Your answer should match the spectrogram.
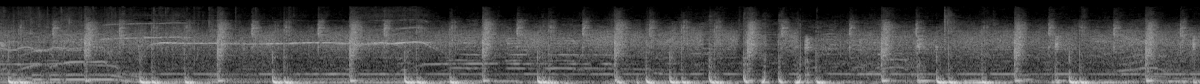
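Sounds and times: band drum beat: 0.0s - 11.6s.

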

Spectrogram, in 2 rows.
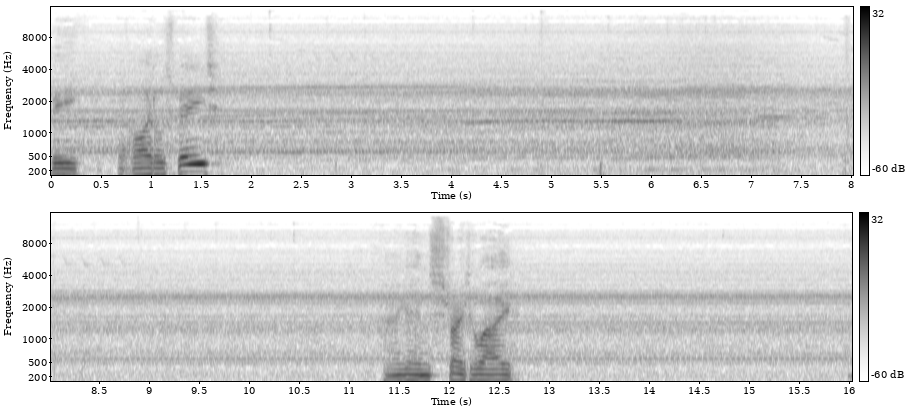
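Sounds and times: ignition rotor whirring: 0.0s - 16.0s.

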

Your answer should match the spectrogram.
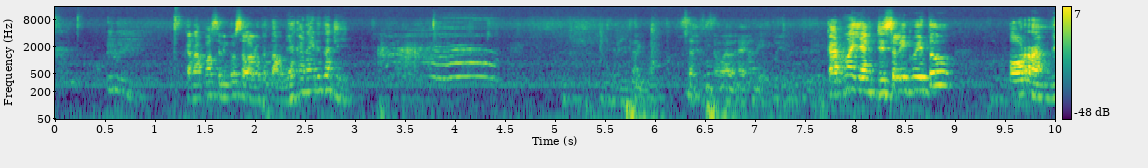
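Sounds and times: high-pitched vocal call: 3.2s - 4.5s.

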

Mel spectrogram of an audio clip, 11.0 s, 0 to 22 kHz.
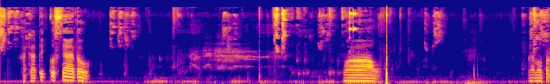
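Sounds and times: rooster crowing: 3.8s - 5.7s.

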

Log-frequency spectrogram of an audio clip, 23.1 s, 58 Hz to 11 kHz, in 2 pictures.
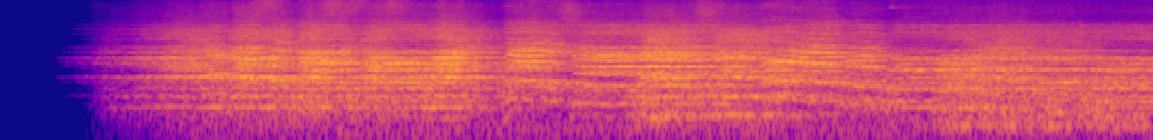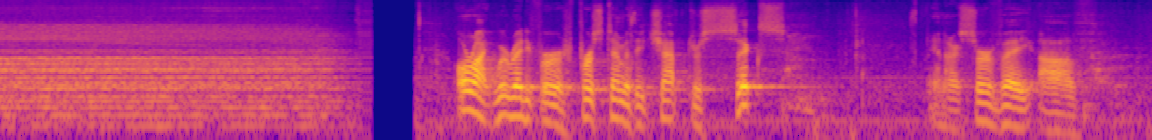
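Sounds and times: choir singing sustained chords: 0.8s - 15.3s.

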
